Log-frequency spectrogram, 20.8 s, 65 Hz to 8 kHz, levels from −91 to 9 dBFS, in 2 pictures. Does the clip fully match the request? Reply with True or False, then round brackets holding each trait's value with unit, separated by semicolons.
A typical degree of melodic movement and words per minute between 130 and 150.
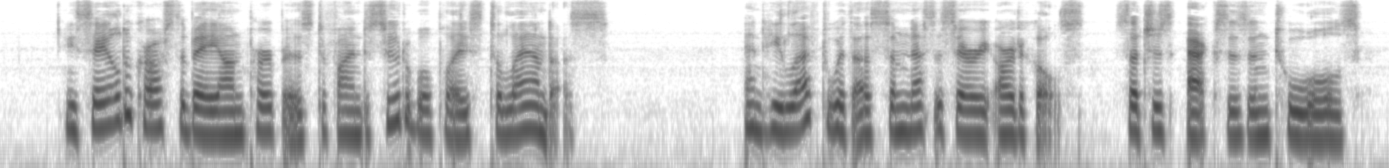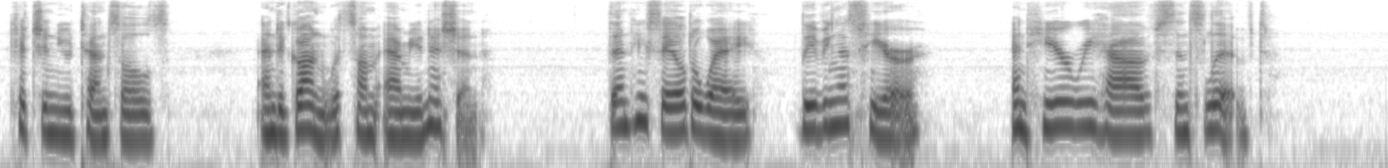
True (3.0 semitones; 140 wpm)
